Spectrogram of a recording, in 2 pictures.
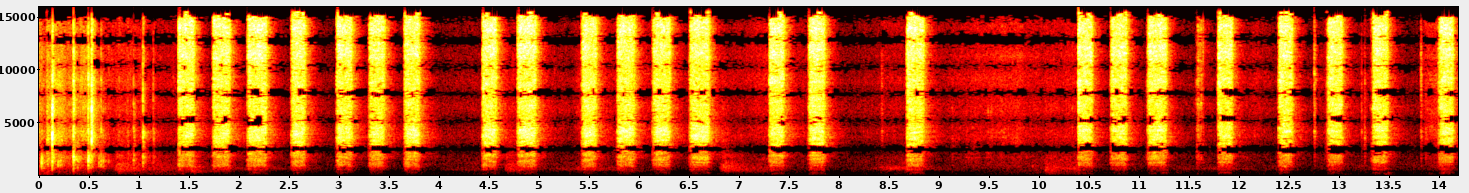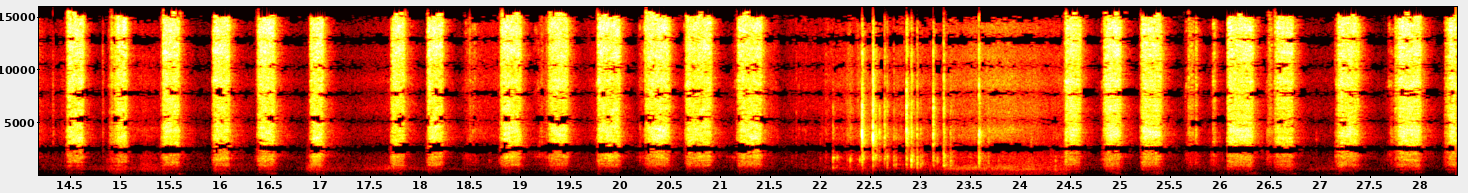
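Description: Aerosol can of spray-on bed liner hissing in short bursts, about two a second, in runs with brief pauses as the coating is laid onto the trunk floor.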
